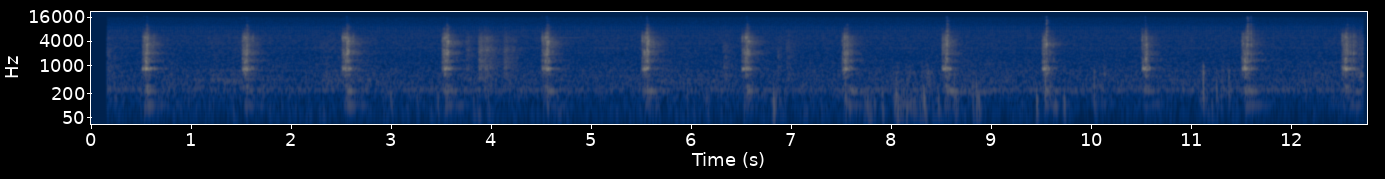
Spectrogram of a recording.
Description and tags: Just a normal clock ticking. I created this sound for a radio report about the change from winter to summer time. For recording I used a simple Zoom recorder.
Uhr, Ticking, Clock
